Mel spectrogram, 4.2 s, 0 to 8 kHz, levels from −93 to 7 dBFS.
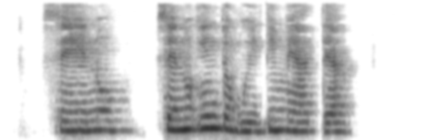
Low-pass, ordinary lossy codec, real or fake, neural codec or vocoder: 7.2 kHz; AAC, 32 kbps; fake; vocoder, 22.05 kHz, 80 mel bands, Vocos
